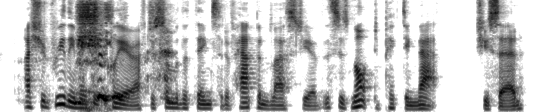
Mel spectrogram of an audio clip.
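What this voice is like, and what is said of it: Slight put-on British accent. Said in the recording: “Catch my slight British accent. ... It's very good.”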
